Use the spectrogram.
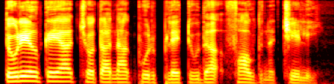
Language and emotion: Manipuri, neutral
